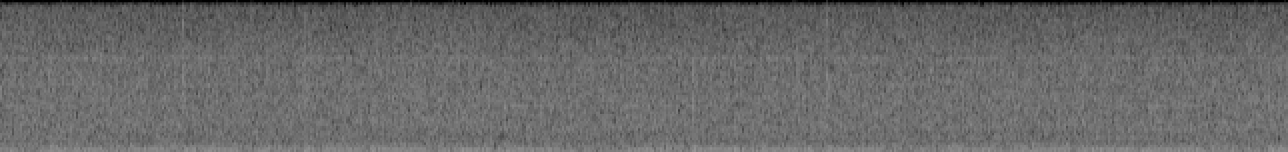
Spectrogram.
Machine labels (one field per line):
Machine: slide rail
